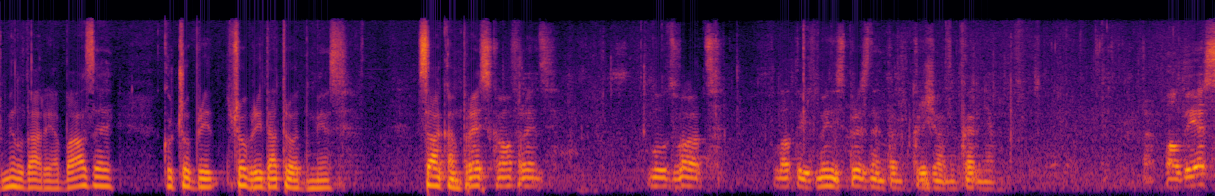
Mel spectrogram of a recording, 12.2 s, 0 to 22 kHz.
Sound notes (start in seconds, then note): 1.1 speaking Alternate Language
